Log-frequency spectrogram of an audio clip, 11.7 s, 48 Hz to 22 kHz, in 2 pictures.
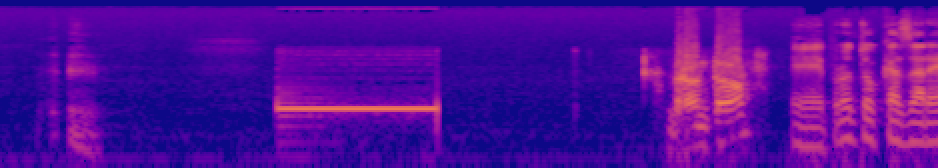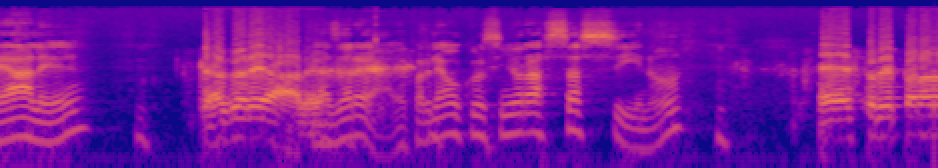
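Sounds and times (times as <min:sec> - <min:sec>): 
buzzing phone ringback tone on an outgoing call: 0:01.8 - 0:02.8
speech: 0:04.4 - 0:11.7.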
